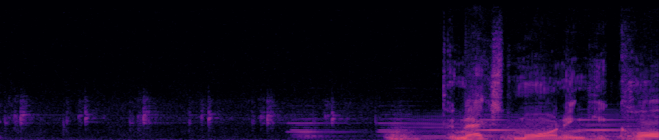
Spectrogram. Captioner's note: clock ticks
